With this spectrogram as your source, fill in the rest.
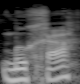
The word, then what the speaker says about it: Mucha: um yeah you know I used to say ha but he's not Hispanic he's check and so looking doing some further research into that it is pronounced whoo ha ha ha yeah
